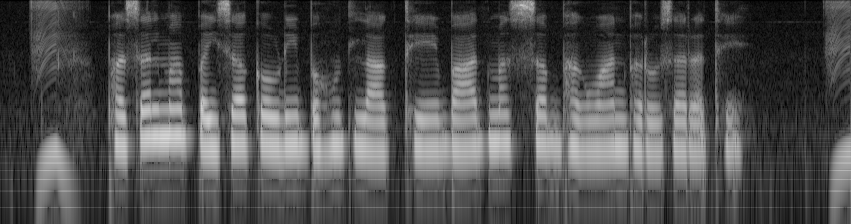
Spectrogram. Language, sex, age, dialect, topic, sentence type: Chhattisgarhi, female, 18-24, Central, agriculture, statement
